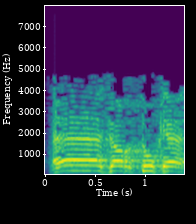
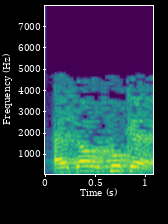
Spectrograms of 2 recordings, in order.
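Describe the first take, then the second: First: The middle consonant is held long and doubled. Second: The middle consonant is short and single. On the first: I hired you as a worker. The speaker calls it wrong. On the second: I grant you protection. The speaker calls it right.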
